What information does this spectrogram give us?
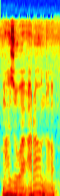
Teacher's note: No here is pronounced in rising intonation.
